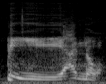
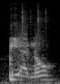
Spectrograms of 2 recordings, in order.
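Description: First: The two vowels are split into separate syllables. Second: The two vowels are joined in one syllable. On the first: The speaker calls it wrong. "no puedo decir piano" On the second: The speaker calls it right. "la pronuncio el diptongo en un solo golpe de voz"

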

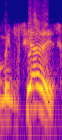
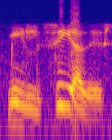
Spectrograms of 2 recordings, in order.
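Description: First: The stress falls on the a, forming one syllable. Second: The stress falls on the i, splitting i-a. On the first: The speaker calls it wrong. "y no Milciades, como decimos en el habla corriente y popular" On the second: The speaker calls it right. "con acento en la I de sí"

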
